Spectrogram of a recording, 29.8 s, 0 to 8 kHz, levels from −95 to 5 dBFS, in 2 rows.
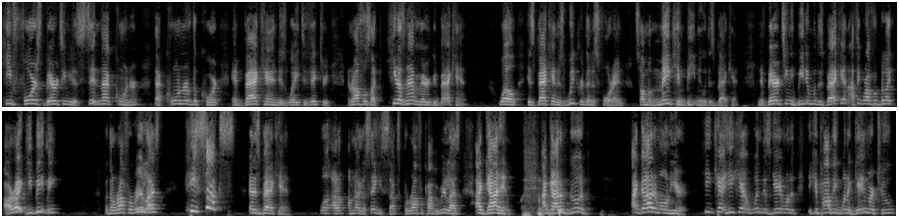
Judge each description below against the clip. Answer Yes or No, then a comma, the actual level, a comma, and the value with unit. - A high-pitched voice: Yes, high, 225 Hz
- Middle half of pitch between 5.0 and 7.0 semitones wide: Yes, average, 5.3 semitones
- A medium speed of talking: No, fast, 235 wpm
